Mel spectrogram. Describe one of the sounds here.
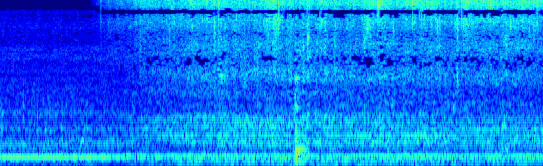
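Bacon sizzles on a hot griddle.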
